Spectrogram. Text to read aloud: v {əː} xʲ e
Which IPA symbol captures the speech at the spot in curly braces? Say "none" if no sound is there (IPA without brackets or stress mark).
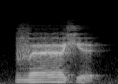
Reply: ɛː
